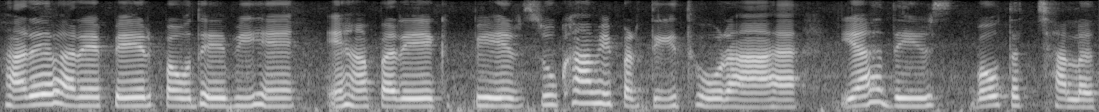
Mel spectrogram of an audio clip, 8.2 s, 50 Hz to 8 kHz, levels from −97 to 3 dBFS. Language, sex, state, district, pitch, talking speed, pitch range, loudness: Hindi, female, Punjab, Fazilka, 215 Hz, 155 wpm, 210-230 Hz, -15 LUFS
